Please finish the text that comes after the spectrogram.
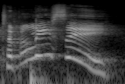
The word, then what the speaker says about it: Tbilisi: How to pronounce... Copy paste. Tbilisi. Tbilisi. Tbilisi! I was saying it right! Tbilisi!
